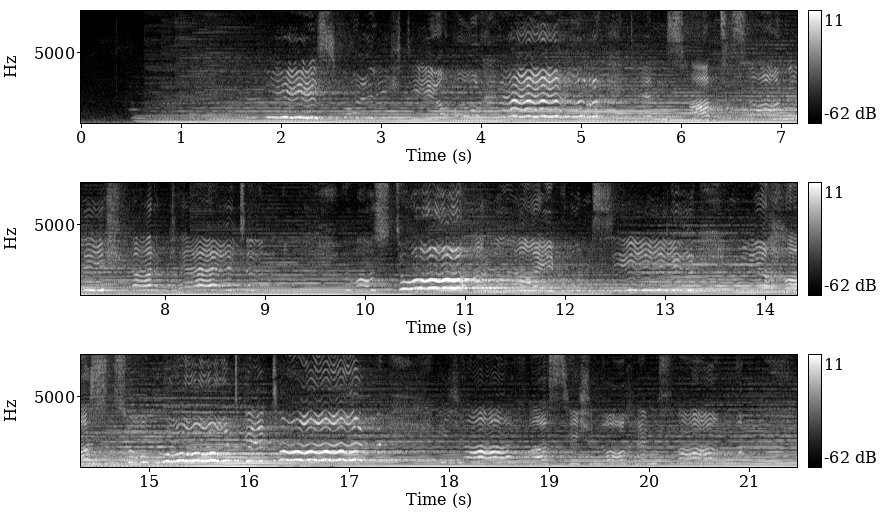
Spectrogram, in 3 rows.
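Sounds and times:
alto singing: 1.6s - 21.4s.

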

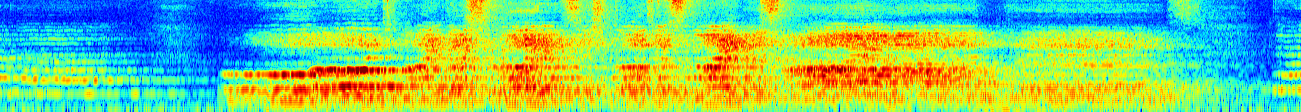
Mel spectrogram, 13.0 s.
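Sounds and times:
organ chorale: 2.2s - 12.4s.

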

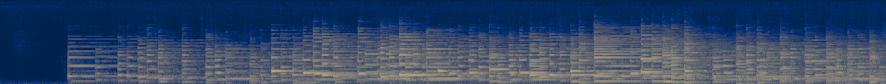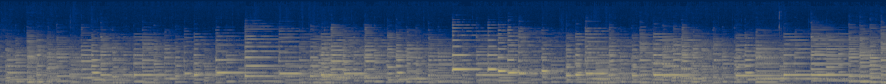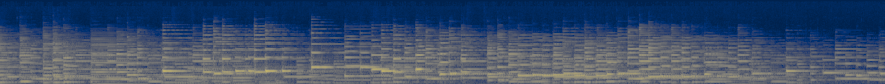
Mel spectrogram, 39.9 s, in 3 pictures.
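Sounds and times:
two-part invention on piano: 0.0s - 39.8s.

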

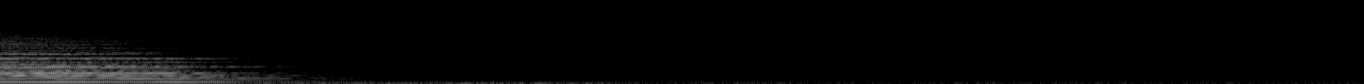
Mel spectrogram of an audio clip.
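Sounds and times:
choir singing cantatas: 0.0s - 3.0s.

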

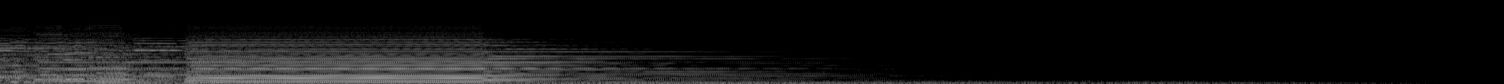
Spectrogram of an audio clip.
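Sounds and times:
organ fughetta: 0.0s - 6.1s.

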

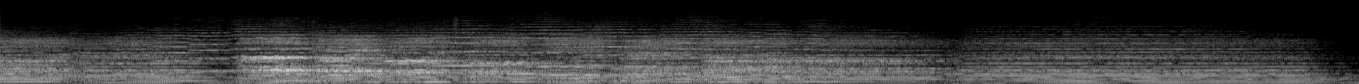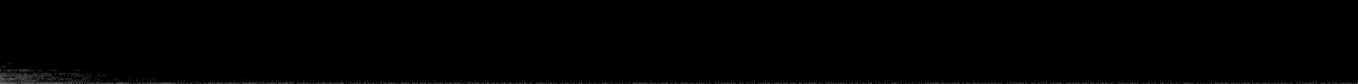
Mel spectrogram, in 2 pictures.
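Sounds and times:
chorale: 0.0s - 14.2s.

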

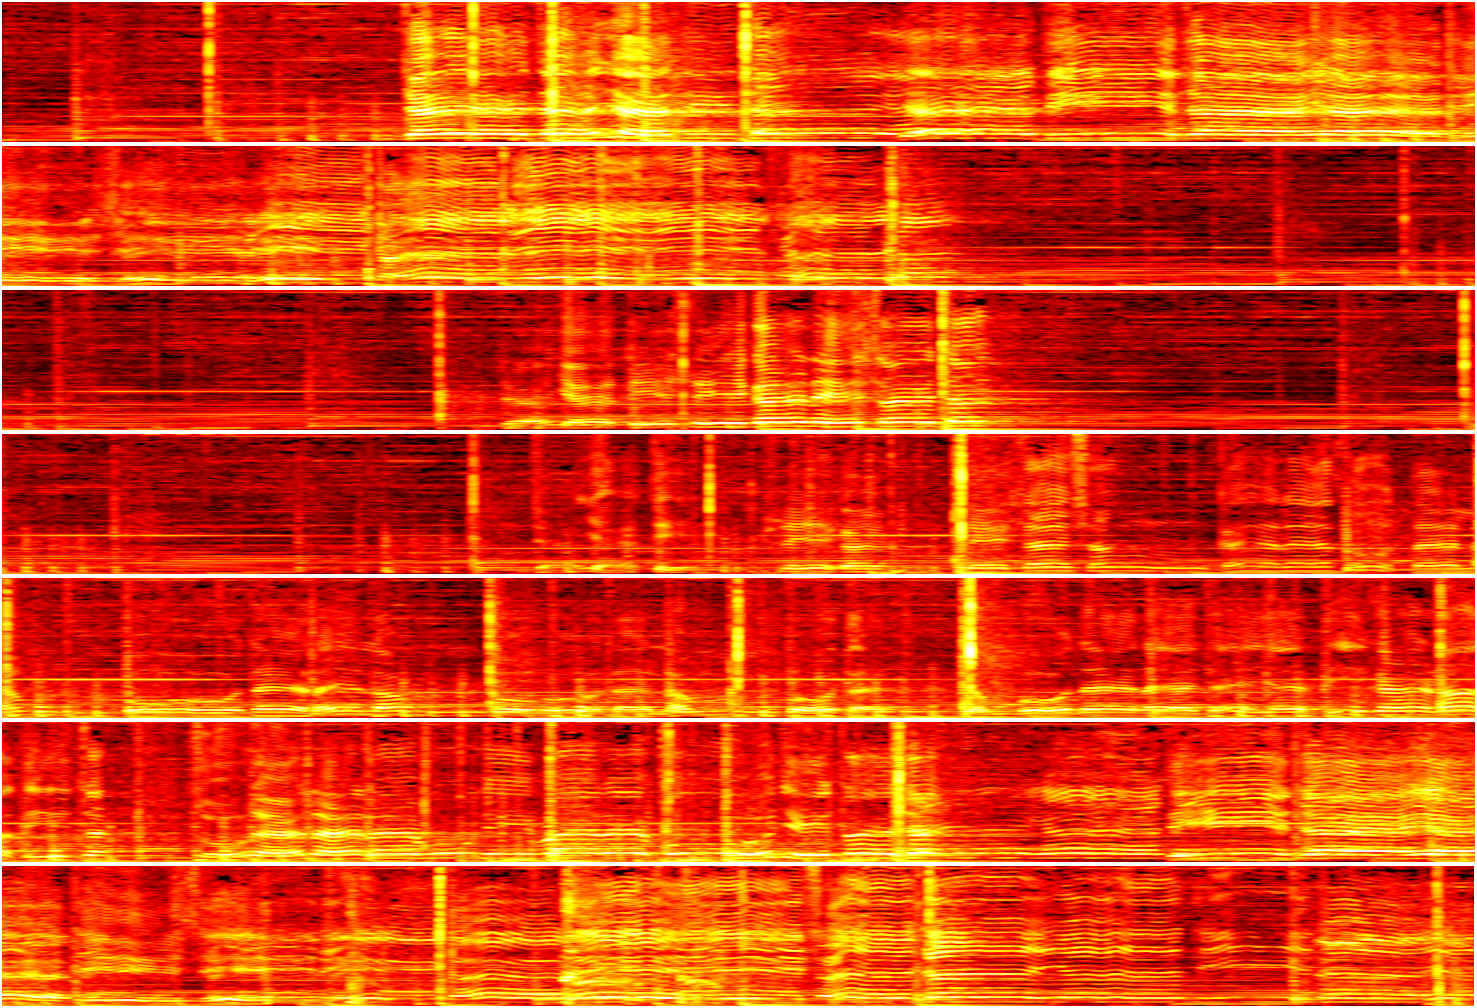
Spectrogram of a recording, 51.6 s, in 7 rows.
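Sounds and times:
male vocal Dhrupad chant in Raga Malkauns: 2.0s - 12.3s, 17.2s - 19.8s, 24.8s - 51.5s.

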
